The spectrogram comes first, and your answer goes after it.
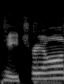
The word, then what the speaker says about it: Patreon: there's because there's another platform out there called patreon or something like that patreon okay whatever spelled weird it's not spelled like Patron but anyhow um so there's those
